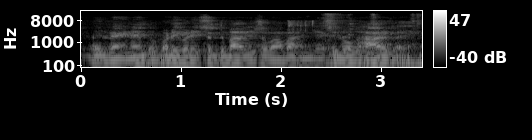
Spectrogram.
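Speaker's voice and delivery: usual speaking voice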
